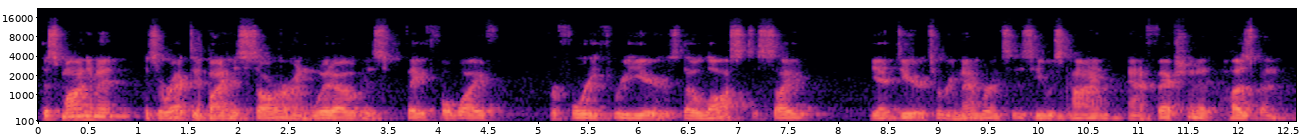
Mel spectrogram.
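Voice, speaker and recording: A man reading aloud as an informal presenter for a local historical society, in a somewhat halting manner. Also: on the low side, a little mellow. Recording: roomy echo with faint background noise.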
